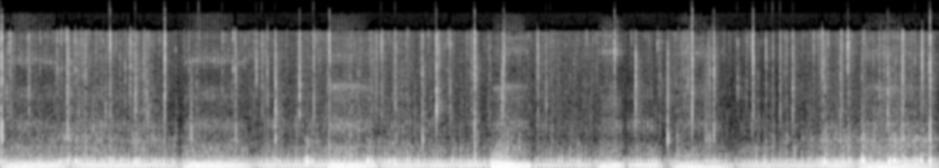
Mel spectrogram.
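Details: Domestic cat purring gently beside a fireplace, a steady low rumble that swells and eases in roughly one-second pulses, with sharp crackles and pops from the burning fire scattered throughout.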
